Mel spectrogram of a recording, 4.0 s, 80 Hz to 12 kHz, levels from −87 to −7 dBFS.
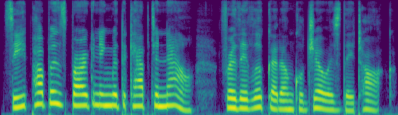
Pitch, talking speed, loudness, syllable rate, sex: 245 Hz, 255 wpm, -17 LUFS, 6.1 syllables/s, female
